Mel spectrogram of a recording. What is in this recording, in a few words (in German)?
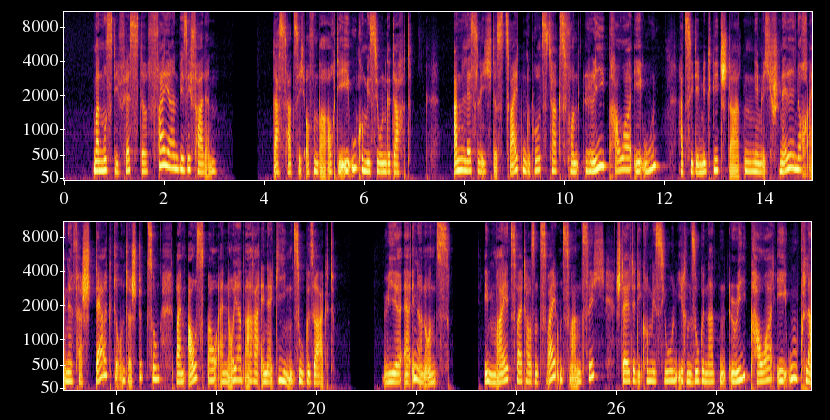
Kommentar; Kontrafunk aktuell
